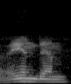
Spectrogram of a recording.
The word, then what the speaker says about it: eandem: And then in the accusative, instead of eumdem, that m has shifted when followed by a d to an n. So it's merely a shift in pronunciation, not actually a shift in form. So eandem, eandem, idem.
